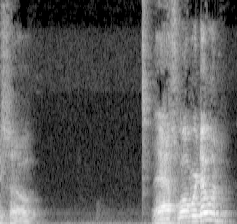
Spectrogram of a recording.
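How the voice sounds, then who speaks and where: A man speaks at a moderate pace in a somewhat breathy voice, with audible room echo. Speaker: garage mechanic / DIY builder. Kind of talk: workshop tutorial. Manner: casual, informal.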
